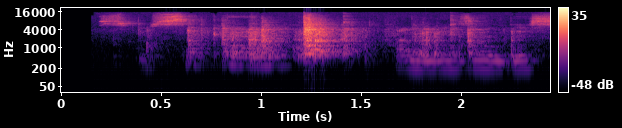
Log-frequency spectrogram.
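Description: Gold-rimmed glass charger plates clinking and clattering as they are handled, loudest about a second in. A woman's voice is heard briefly near the end.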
